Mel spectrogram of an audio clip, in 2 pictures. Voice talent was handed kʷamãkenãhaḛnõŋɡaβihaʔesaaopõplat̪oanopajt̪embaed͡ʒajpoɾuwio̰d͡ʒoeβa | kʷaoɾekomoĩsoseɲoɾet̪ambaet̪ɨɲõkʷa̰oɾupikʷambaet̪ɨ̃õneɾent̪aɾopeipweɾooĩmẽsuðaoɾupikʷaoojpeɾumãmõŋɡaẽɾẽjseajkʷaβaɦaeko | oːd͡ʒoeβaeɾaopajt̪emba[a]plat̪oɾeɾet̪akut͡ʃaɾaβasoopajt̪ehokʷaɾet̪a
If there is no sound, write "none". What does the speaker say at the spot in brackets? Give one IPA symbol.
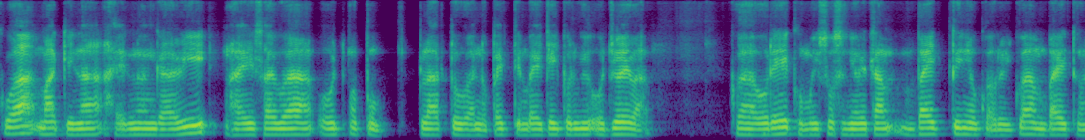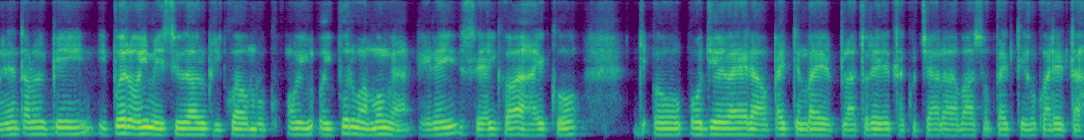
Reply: e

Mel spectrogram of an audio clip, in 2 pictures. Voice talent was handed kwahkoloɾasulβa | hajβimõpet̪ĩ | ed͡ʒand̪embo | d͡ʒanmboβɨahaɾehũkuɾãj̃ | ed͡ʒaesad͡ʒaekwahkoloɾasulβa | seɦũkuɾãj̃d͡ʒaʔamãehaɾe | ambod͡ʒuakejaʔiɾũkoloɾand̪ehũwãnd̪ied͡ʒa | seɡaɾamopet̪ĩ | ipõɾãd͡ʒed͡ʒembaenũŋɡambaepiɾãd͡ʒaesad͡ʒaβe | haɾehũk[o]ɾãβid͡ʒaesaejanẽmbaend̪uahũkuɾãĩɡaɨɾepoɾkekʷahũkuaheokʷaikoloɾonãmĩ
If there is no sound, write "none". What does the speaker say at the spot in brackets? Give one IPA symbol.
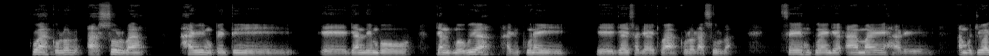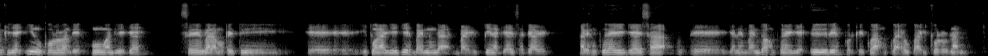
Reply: u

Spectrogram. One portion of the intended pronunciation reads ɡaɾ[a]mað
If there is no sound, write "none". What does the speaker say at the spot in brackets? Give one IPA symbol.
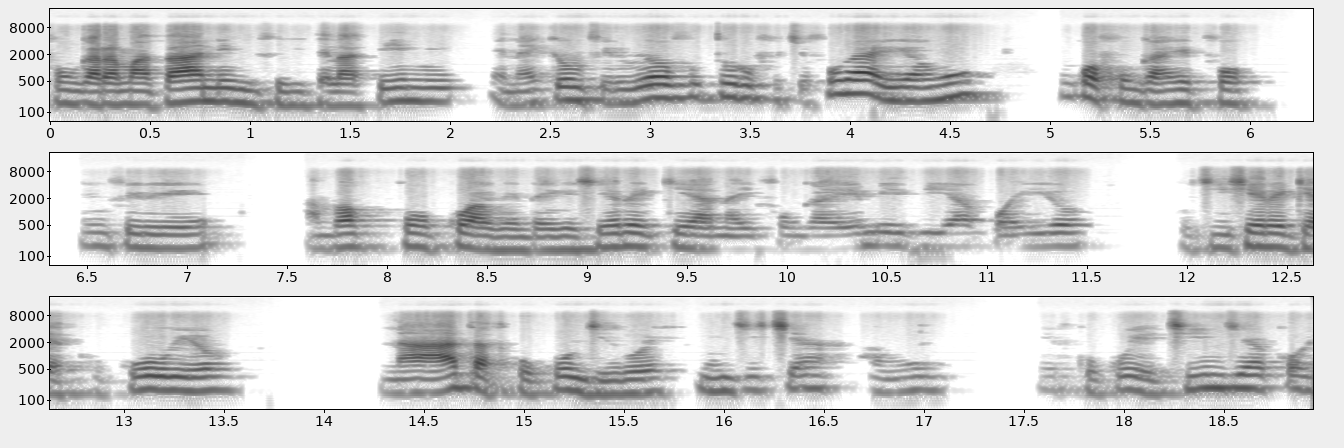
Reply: a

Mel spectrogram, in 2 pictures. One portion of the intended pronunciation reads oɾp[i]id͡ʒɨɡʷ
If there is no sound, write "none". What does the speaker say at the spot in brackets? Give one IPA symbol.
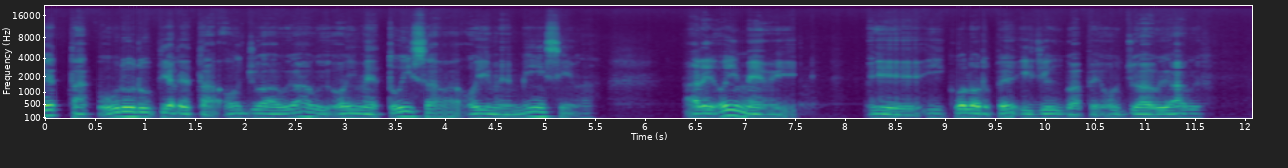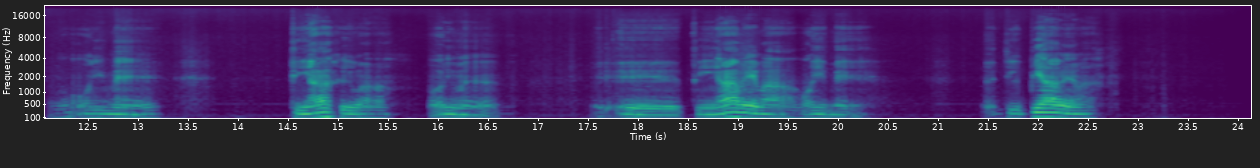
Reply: e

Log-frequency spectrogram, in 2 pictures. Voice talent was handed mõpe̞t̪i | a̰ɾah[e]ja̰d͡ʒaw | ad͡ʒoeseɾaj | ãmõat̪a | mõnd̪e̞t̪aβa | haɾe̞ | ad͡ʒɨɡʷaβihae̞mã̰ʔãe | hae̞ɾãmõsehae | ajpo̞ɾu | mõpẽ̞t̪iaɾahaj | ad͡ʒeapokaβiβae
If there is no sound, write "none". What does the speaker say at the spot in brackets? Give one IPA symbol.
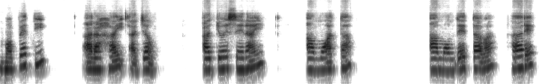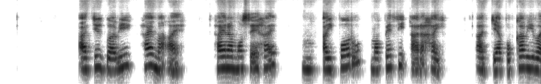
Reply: a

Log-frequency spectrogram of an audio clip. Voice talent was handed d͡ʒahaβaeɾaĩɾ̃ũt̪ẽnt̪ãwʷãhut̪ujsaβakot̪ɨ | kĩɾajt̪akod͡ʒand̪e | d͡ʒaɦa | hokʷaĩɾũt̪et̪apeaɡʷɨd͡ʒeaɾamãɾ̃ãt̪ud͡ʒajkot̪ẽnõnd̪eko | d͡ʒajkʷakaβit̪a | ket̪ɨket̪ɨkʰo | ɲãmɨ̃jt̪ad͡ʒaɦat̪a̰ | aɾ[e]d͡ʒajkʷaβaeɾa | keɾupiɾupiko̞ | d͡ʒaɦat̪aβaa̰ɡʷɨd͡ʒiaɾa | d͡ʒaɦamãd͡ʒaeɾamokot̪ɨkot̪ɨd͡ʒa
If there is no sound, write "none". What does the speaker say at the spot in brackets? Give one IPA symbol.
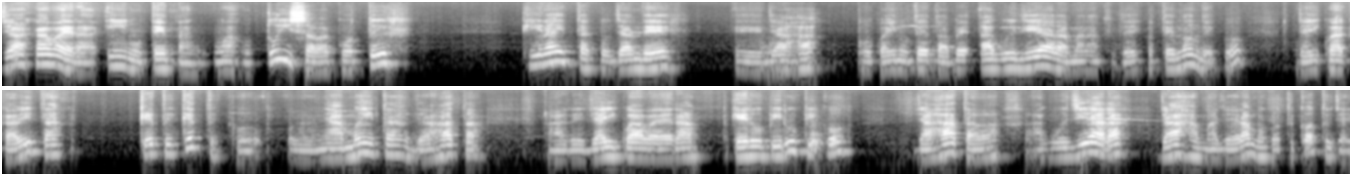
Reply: e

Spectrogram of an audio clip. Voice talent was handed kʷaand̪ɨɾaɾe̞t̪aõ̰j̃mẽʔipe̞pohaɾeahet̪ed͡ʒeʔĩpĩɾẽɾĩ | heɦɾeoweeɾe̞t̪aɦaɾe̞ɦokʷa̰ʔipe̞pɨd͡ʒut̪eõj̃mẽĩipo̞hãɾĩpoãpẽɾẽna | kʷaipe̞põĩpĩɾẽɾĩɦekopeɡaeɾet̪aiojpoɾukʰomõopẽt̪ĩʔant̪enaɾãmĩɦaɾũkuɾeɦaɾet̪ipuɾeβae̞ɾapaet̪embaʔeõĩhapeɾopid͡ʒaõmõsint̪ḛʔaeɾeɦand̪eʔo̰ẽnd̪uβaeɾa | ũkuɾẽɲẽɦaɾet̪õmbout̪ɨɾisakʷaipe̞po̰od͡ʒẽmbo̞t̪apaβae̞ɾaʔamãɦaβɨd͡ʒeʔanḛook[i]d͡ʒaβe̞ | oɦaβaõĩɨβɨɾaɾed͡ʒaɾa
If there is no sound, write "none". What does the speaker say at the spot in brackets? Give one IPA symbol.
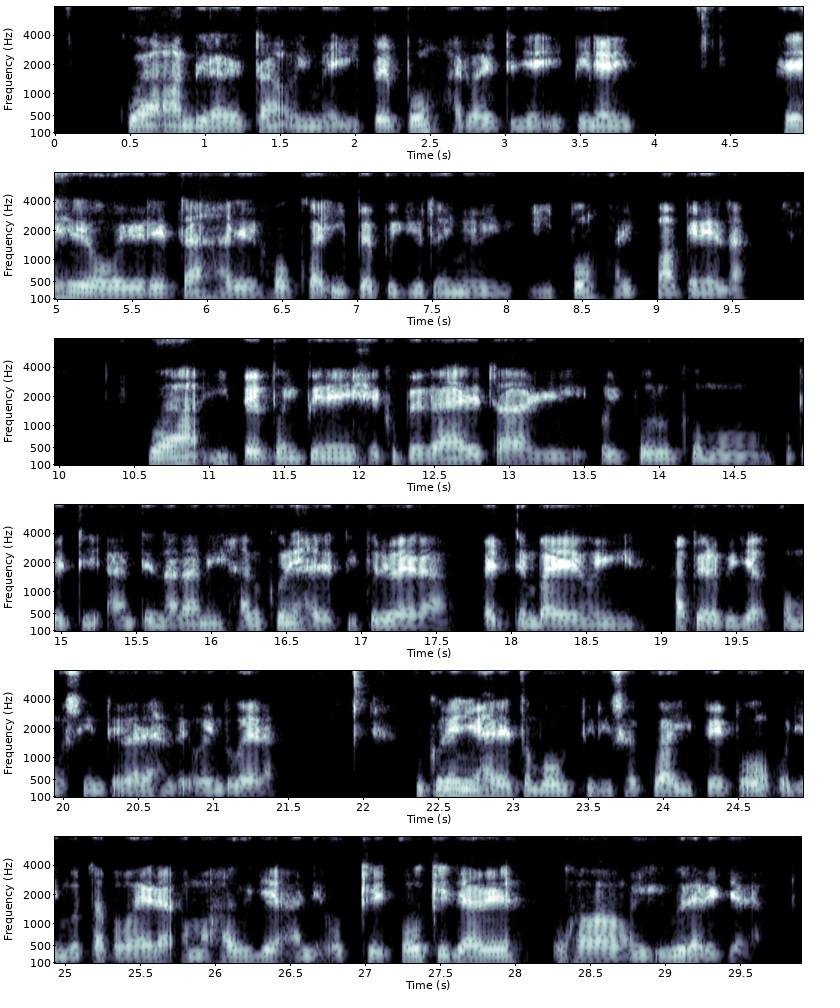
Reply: e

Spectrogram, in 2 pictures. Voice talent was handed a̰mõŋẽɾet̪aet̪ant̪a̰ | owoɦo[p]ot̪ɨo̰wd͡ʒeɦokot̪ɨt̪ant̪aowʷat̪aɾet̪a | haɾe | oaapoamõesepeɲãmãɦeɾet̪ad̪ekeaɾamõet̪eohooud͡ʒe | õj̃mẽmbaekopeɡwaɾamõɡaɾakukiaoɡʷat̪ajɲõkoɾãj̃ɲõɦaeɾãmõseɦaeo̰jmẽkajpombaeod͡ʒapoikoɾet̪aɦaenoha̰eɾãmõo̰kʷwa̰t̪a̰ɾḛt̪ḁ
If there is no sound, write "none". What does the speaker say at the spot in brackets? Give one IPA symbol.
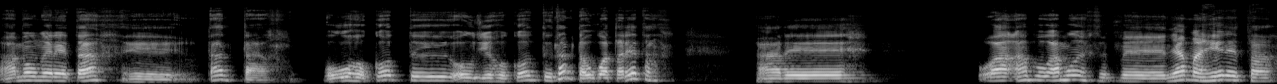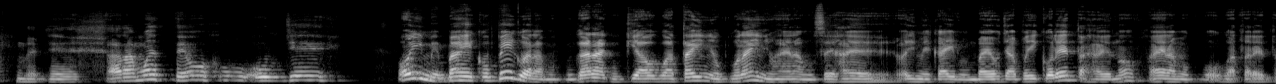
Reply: k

